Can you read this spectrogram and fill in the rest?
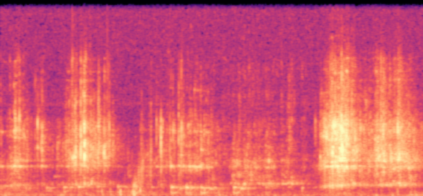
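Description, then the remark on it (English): Tequila poured into a glass in short, splashy bursts, with soft liquid trickles and a quiet sip between the pours. Fairly faint overall, with no talking. “Let's go ahead, and we can do a preemptive try here”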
